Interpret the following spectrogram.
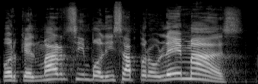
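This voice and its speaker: This pastor, a man with a Colombian accent and a high voice, delivers his sermon unhurriedly, alternating forceful lines with softly dropped endings. Along the way he performs quotations, voicing God as well as members of his church.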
